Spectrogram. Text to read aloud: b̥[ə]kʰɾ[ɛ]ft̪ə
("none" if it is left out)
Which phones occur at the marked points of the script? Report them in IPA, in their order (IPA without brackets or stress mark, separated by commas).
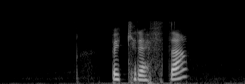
ə, ɛ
